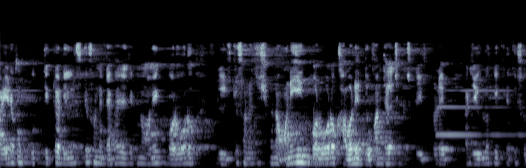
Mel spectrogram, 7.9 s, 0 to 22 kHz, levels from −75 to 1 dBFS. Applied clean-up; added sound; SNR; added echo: classical method WPE with log-MMSE.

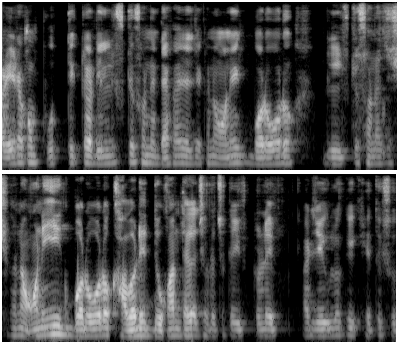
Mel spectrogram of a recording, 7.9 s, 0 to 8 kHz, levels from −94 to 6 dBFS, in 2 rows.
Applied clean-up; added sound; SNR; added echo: none; none; none; none.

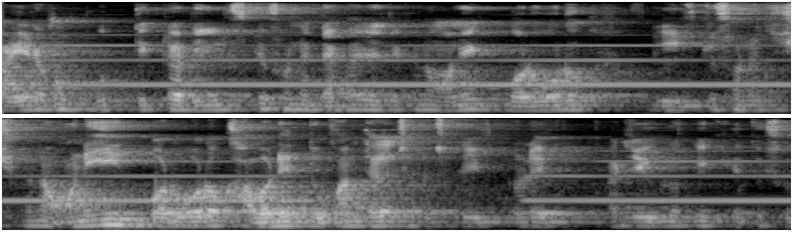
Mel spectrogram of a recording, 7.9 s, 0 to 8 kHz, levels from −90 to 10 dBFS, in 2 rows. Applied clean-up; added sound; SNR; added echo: none; Wind instrument, woodwind instrument; 13 dB; reverberation time 1.0 s.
